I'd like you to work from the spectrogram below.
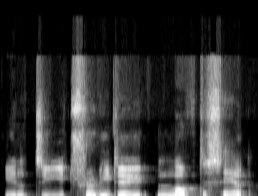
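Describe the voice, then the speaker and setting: A man giving chatty, excitable live reaction commentary on a rugby match, breaking into exclamations. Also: medium pitch, unhurried. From Ireland. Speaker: sports reaction streamer.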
